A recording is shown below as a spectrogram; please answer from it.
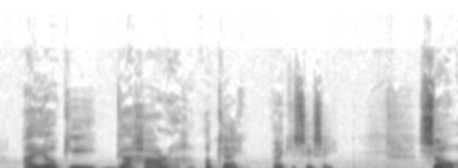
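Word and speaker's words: Aokigahara: the cusp of wanting to end everything it's pronounced ioki gahara okay thank you CeCe so um but it's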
